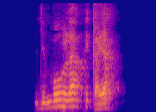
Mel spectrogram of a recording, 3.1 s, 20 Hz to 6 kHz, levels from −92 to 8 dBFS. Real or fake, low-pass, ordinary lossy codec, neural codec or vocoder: fake; 5.4 kHz; AAC, 24 kbps; codec, 16 kHz in and 24 kHz out, 1.1 kbps, FireRedTTS-2 codec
